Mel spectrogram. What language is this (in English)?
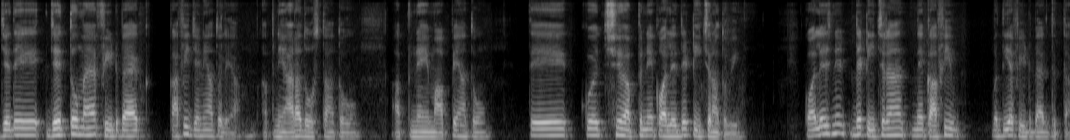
Punjabi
